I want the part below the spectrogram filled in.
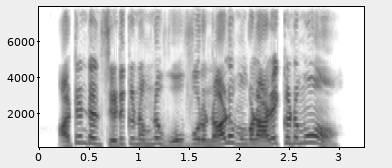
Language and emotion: Tamil, angry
